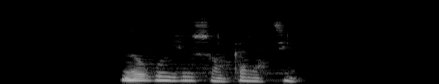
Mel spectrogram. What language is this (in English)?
Cameroon Pidgin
